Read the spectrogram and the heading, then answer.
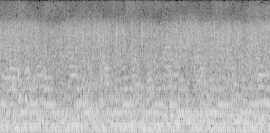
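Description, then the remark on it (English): Steady rain pours down in a dense, continuous hiss, seemingly falling onto water, with no distinct drops standing out and no pauses across the few seconds. “Rain makes me lose my upper body strength completely.”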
